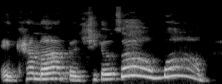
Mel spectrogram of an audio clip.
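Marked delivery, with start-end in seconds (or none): 1.2-2.1 high, loud panicked daughter voice; mimicking daughter. Daughter seeing mom's bloody face, high alarmed cry. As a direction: squeal it like a startled teen.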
